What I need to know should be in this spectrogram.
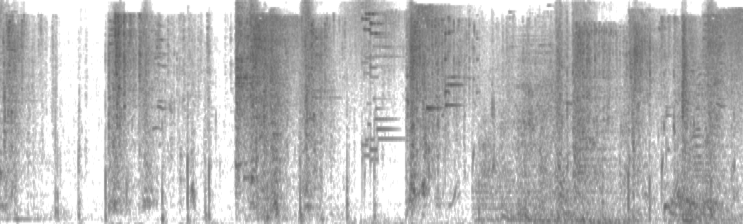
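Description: Weapons clash and magic blasts burst in a fast fight.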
